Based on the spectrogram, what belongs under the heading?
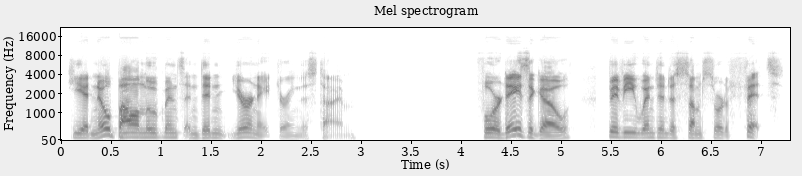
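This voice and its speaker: A man's voice: medium pitch, normal speed, pushed and bright, dry recording, lo-fi sound. Man doing a terse male government handler. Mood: grave. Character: male government agent briefing a team.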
